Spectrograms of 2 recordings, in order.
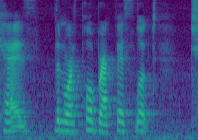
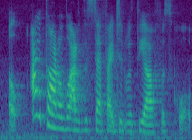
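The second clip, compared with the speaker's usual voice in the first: normal talking voice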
